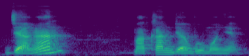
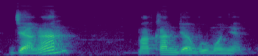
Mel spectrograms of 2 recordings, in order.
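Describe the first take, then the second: First: There is a pause after jangan. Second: There is a pause after jangan.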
